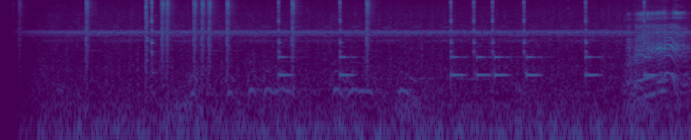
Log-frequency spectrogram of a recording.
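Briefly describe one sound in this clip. Short menu clicks and beeps sound again and again.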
